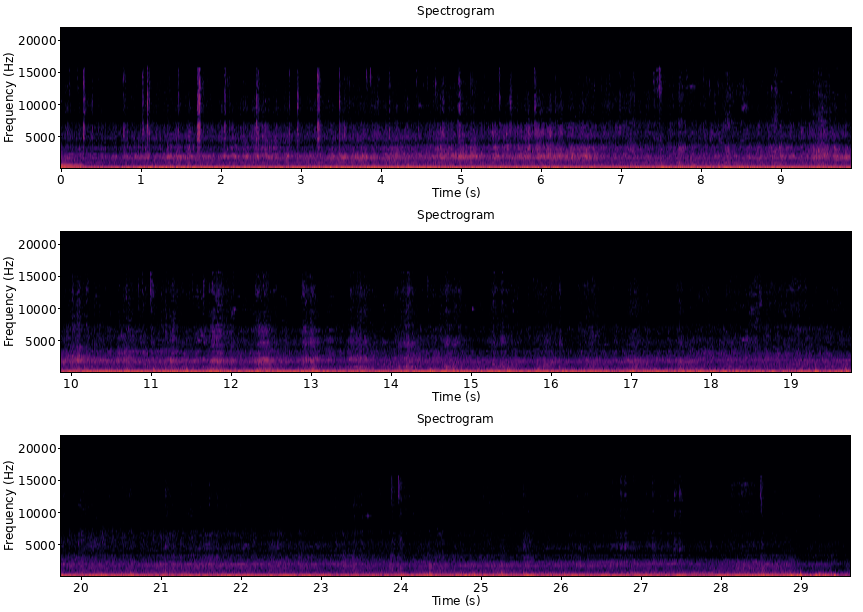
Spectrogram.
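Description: Union Pacific double-stack intermodal container train rolling past at close range: a steady low rumble of wheels on the rails, with clicking and clattering from the wheels through the middle.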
